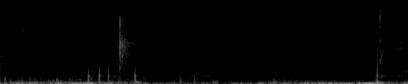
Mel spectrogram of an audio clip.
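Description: A few faint, sharp clicks, the clearest a little over a second in, over a low rumble.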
